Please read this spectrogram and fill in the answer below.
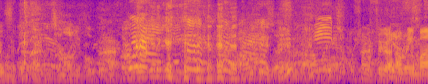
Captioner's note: all chattering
